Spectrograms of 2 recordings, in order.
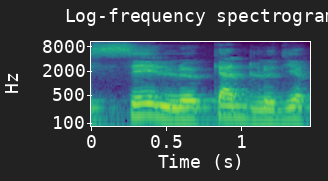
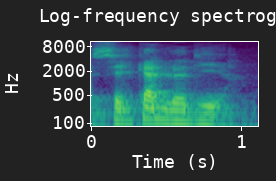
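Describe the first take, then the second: First: It is said slowly and carefully. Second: It is said quickly and run together.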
